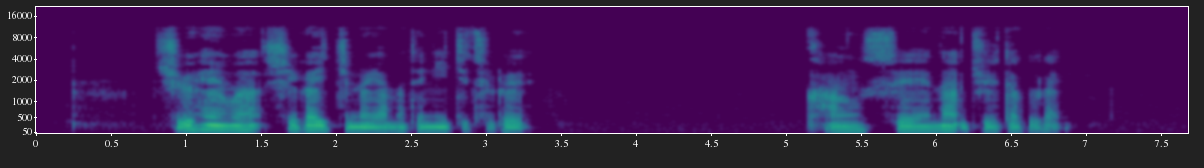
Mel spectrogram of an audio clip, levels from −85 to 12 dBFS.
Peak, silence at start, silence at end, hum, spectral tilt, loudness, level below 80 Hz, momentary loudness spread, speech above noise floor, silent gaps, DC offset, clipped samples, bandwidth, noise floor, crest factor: -12 dBFS; 0.8 s; 0.85 s; none; -5 dB/octave; -30 LUFS; -72 dBFS; 12 LU; 47 dB; none; under 0.1%; under 0.1%; 11.5 kHz; -76 dBFS; 18 dB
